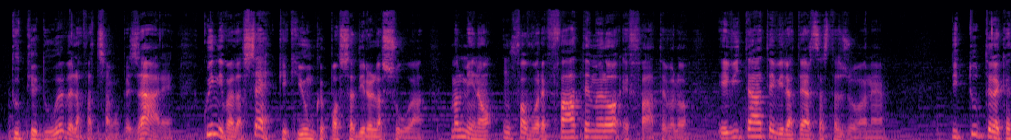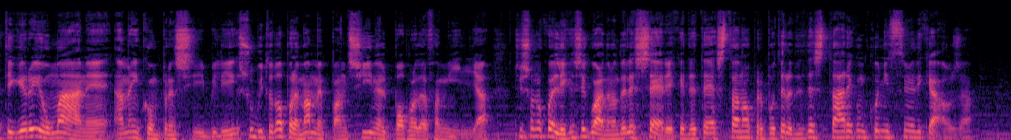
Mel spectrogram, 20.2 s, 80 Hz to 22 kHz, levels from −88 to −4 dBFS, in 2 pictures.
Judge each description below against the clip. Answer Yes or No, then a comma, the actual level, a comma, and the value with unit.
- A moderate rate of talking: No, fast, 185 wpm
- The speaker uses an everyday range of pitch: No, wide, 8.4 semitones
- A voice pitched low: Yes, low, 130 Hz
